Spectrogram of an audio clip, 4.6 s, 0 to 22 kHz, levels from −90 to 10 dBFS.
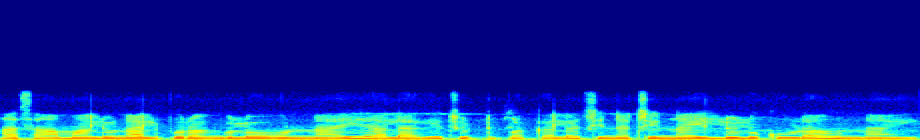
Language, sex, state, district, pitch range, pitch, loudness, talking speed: Telugu, female, Telangana, Komaram Bheem, 235-250 Hz, 240 Hz, -13 LUFS, 155 wpm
